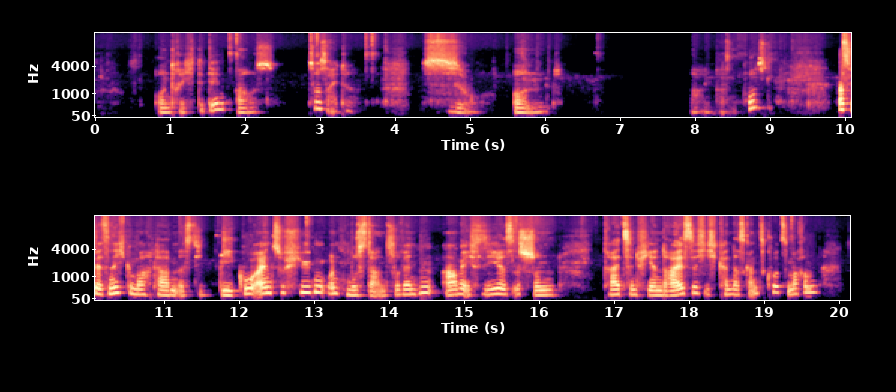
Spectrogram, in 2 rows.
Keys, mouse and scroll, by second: 2.0-3.0 drag, 3.1 click, 4.0 click, 4.5 click, 6.8-8.3 ctrl+shift+drag, 8.6 click, 9.2-9.6 ctrl+scroll down 2, 10.4-11.5 middle drag, 11.8 middle click, 12.3-13.4 drag, 13.6 ctrl+scroll down 2, 19.6 click.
